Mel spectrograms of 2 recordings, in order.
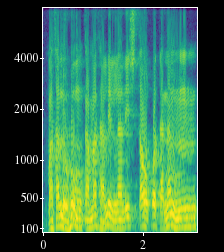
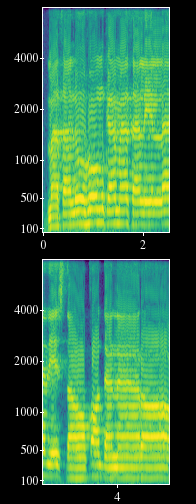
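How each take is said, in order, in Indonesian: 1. Pakai bunyi s dan berakhir di nan. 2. Pakai bunyi th dan berakhir di nara. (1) "Orang baca Quran gini boleh nggak" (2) "Kalau dibaca adik-adik yang hafal"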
